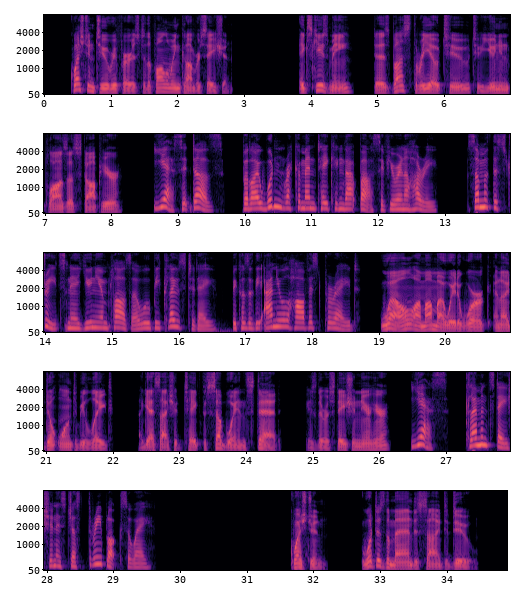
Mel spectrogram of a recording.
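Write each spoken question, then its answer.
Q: What does the man decide to do?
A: Take the subway instead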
